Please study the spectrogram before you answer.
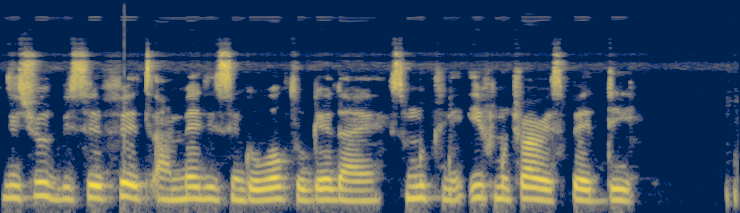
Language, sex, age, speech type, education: Nigerian Pidgin, female, 15-29, spontaneous, tertiary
